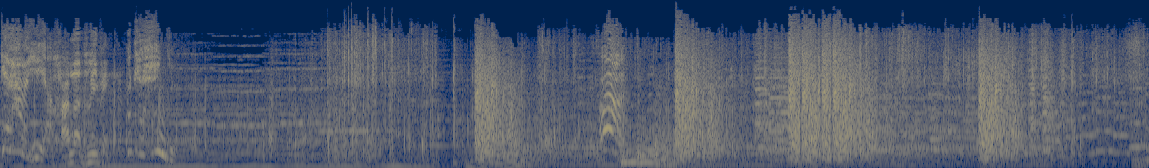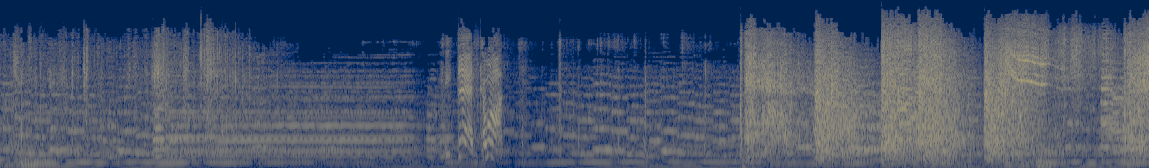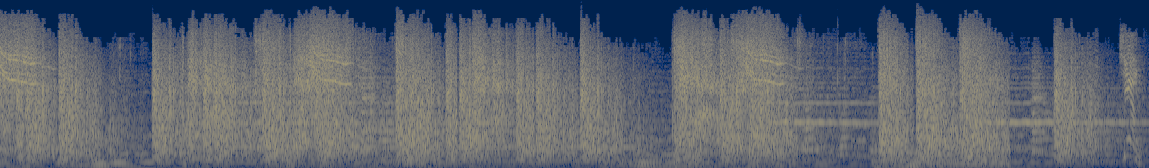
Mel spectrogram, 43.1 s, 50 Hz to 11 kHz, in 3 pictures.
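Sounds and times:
dramatic background music: 0.0 - 43.0
gunshots with falling whine: 5.9 - 6.6, 8.4 - 9.1, 9.8 - 11.0, 23.6 - 27.2.

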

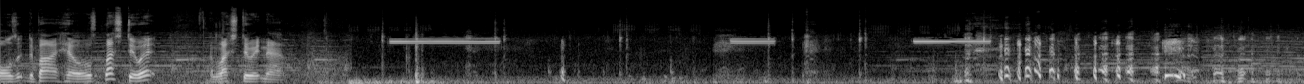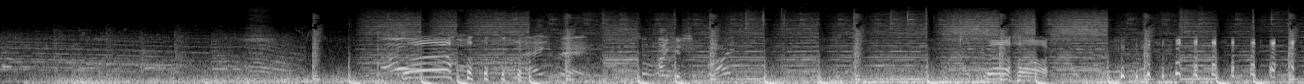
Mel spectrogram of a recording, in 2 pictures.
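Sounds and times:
music: 0.0 - 4.3, 8.7 - 26.0
high-pitched electronic beeps: 3.7 - 5.1, 9.1 - 10.0
voices: 9.1 - 21.2, 22.5 - 26.0.

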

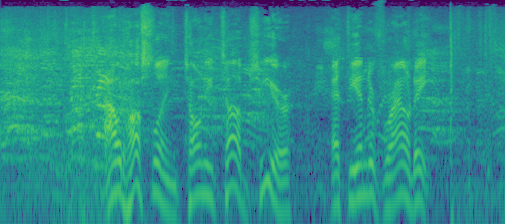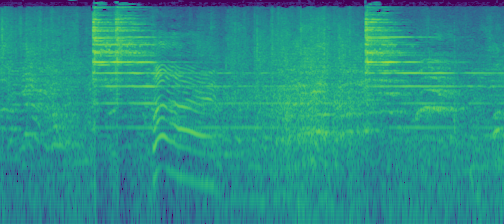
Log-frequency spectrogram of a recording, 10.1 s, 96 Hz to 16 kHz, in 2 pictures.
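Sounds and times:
crowd noise: 0.0 - 10.0
boxing ring bell ringing: 6.0 - 7.9, 8.7 - 10.0.

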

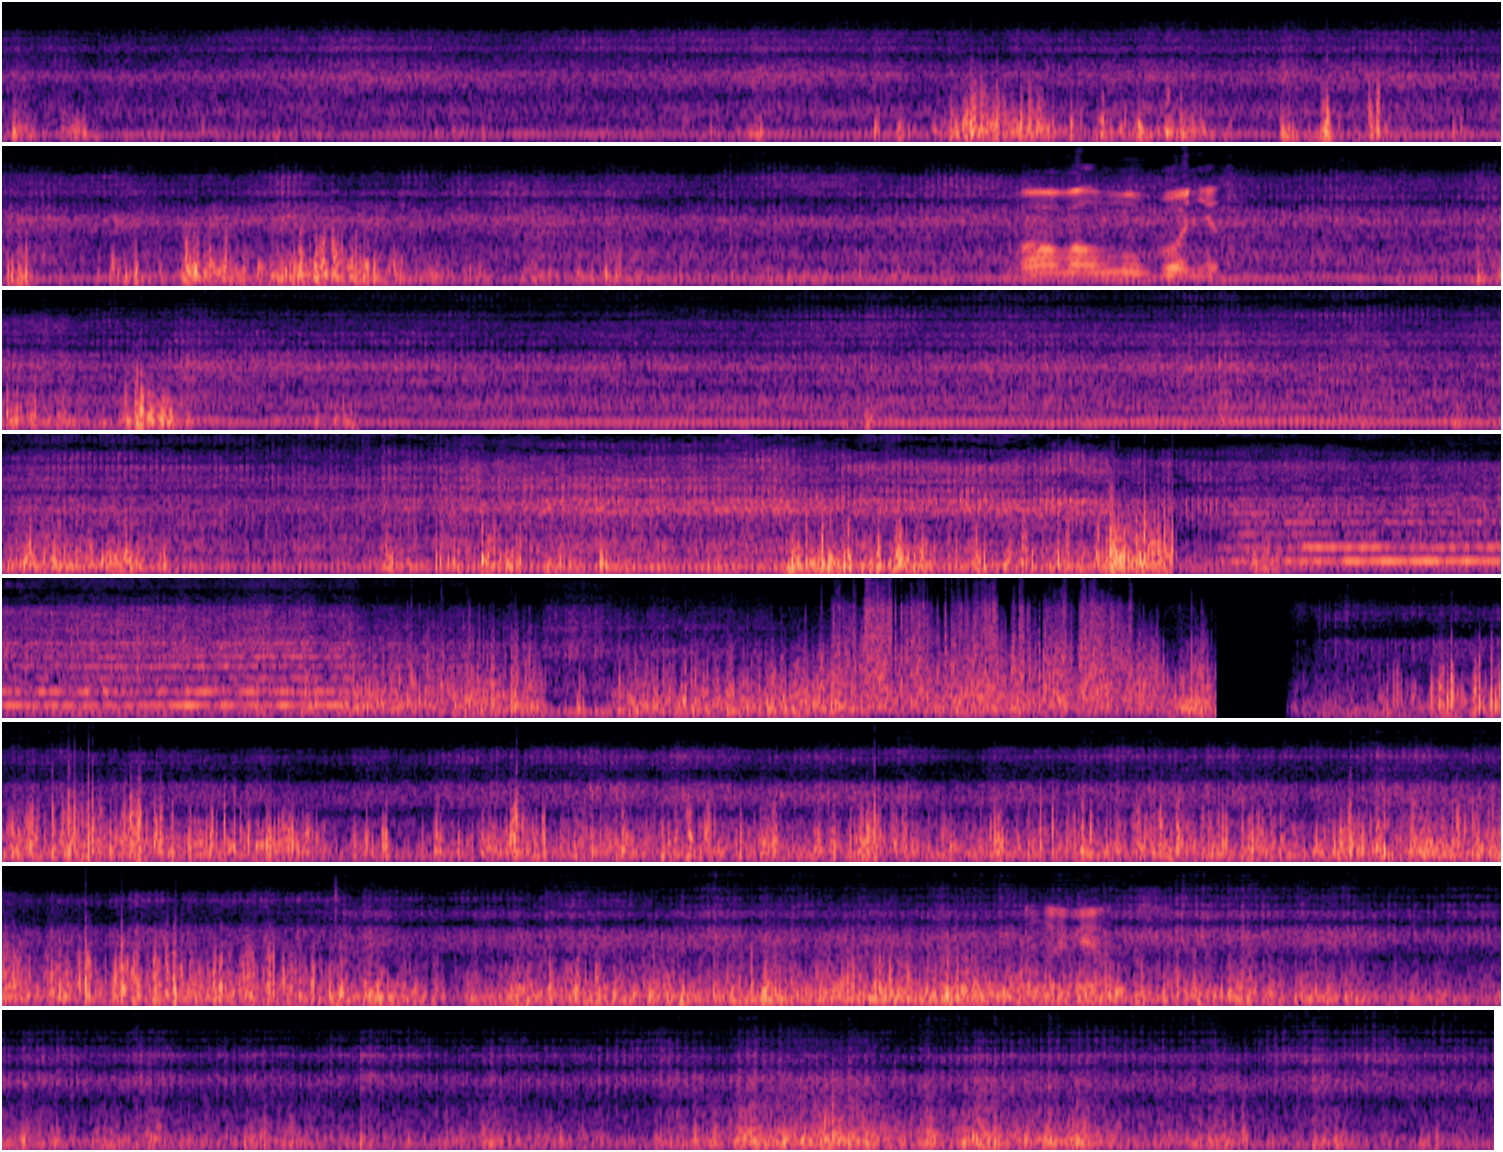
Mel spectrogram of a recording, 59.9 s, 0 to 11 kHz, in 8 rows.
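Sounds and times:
water splashing and churning: 0.0 - 35.7
vehicle engine running: 0.0 - 59.9.

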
